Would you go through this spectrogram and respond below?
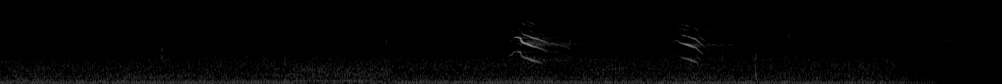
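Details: Wapiti (elk, Cervus canadensis), a stag with his harem in rutting season; two high, squealing calls sliding downward, about 1.7 seconds apart, over a steady low rumbling background.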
